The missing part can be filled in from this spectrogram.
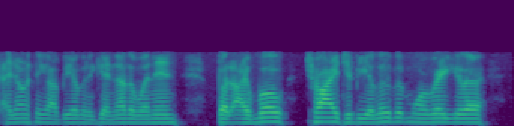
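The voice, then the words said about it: Tired, strained voice giving out. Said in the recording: “my voice is already giving out for today”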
